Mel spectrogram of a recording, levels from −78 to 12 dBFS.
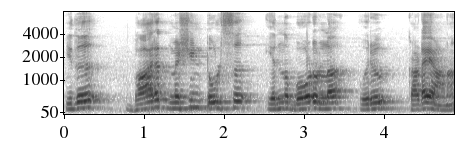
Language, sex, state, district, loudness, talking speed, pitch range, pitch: Malayalam, male, Kerala, Kasaragod, -14 LUFS, 110 wpm, 160-185 Hz, 175 Hz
